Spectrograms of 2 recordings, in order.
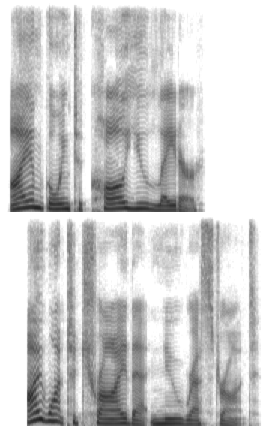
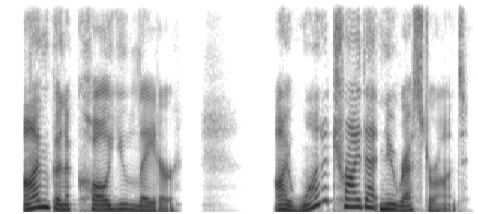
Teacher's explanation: Connected speech again, this time with going to, which almost always becomes gonna in relaxed natural speech, and want to, which becomes wanna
